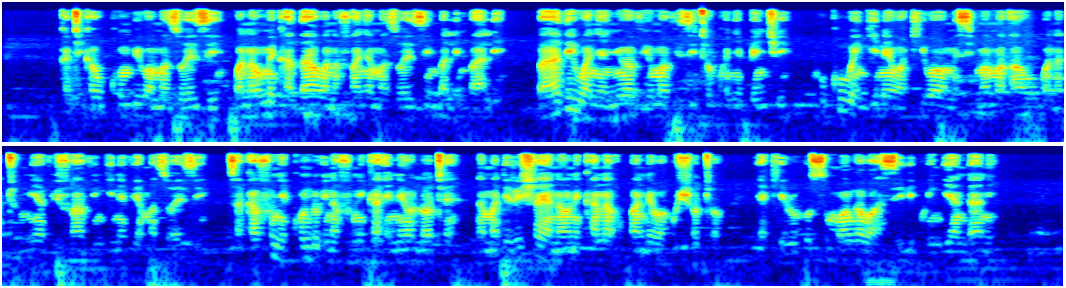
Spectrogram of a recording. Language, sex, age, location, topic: Swahili, male, 18-24, Nairobi, education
